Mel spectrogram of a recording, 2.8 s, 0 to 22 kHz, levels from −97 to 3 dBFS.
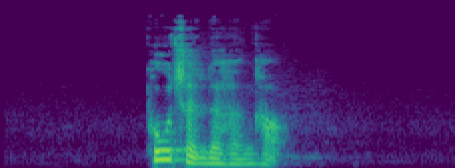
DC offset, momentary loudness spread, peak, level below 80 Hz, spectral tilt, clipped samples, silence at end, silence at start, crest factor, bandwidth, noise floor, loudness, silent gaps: under 0.1%; 13 LU; -4 dBFS; -62 dBFS; -5.5 dB/octave; under 0.1%; 1.1 s; 0.95 s; 22 dB; 14 kHz; -80 dBFS; -22 LUFS; none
